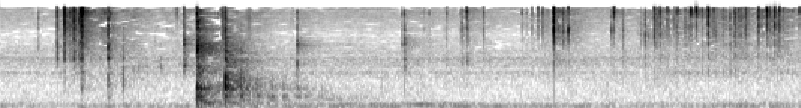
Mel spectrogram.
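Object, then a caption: Soap bar cut with a small metal blade. A small metal blade carves and scrapes curled shavings off a palm-sized, solid purple bar of soap with a printed pattern, held in one hand, exposing its white interior. The result is a series of dry, crisp scraping strokes with bright, short, crackly bursts. A few louder cuts stand out among lighter flicks.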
